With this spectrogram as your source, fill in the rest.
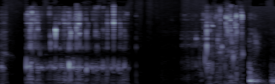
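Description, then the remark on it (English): Wet slurping sips of hot Starbucks coffee: a long noisy pull, a brief pause, then a second sip ending in a soft swallow, with no talking. “Let's start with a sip of our coffee, real quick.”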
